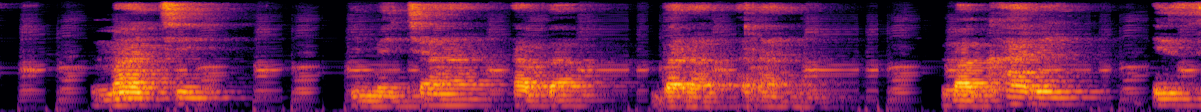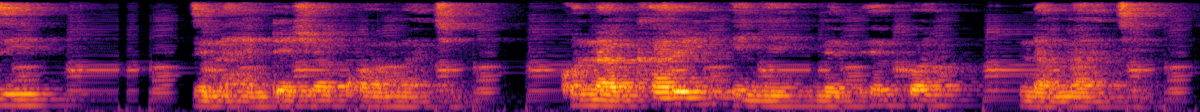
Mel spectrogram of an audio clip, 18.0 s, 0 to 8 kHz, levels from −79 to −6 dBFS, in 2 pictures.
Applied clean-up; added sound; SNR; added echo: none; Harmonica; 13 dB; reverberation time 1.0 s.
